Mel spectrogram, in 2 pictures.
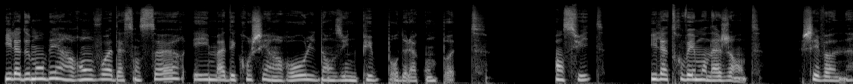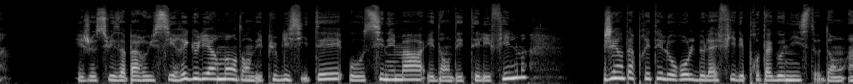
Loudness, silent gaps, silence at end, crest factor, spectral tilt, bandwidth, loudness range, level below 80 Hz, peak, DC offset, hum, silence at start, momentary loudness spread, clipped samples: -22 LUFS; 5.21-5.53 s; 0 s; 16 dB; -5 dB/octave; 18 kHz; 4 LU; -52 dBFS; -8 dBFS; under 0.1%; none; 0.05 s; 9 LU; under 0.1%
